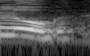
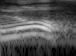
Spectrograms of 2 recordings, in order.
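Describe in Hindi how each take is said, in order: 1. शब्द का अंत g की ध्वनि से होता है। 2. शब्द का अंत f की ध्वनि से होता है। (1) "इसको ऐसा नहीं बोलना कि एक लोग दो लोग" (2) "लोफ है"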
